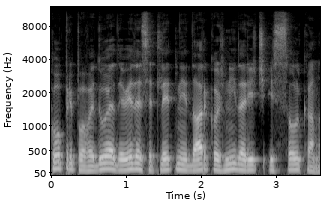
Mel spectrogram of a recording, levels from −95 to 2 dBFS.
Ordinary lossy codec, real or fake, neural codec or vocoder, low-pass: none; real; none; 10.8 kHz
